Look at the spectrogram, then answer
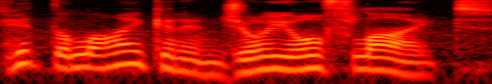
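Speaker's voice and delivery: radio advert announcer voice. Trying out a new sign-off for the weekend show, in a radio advert voice. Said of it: "You're doing adverts".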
